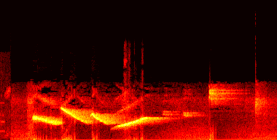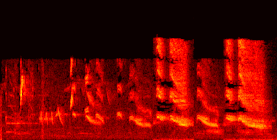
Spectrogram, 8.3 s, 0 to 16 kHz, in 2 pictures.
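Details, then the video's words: Green-winged saltator song of the "60 boi" type, used to train young birds: loud clear whistled phrases sliding down and up, followed by quieter varied chirps and twitters. "TRINCA FERRO 60 boi pra treinar filhotes"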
